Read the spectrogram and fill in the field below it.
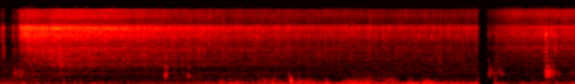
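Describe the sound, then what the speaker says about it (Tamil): Onions and mustard seeds frying in hot oil give a steady, close sizzle with brief crackles, one short dropout near the end, and no voices. "எண்ணெய் சூடேறிட்டு அடுத்தது நம்ம வெங்காயத்தை சேர்த்துக்கிடுவோம்"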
